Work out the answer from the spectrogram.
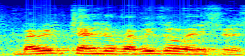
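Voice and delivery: talking with mouth full; words round a bite of food. Real, not acted. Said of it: "sorry for talking with my mouth full".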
